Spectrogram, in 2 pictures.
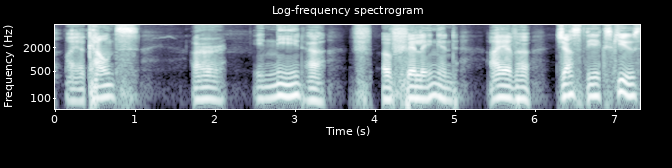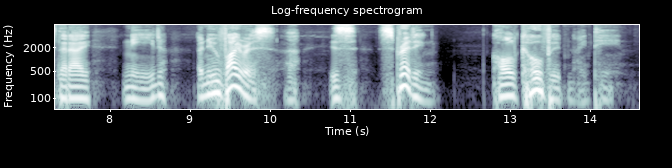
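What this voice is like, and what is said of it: Throaty cartoon villain impression. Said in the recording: “Your impression's kind of like Mr. Burns there. ... it's a lot more throatier. I need to get a little bit breathier.”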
